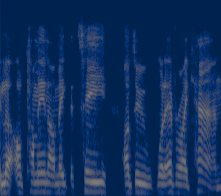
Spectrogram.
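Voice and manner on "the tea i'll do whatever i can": normal talking voice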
